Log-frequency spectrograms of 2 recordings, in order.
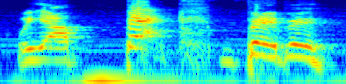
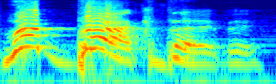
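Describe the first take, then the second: First: It is said in an ordinary natural voice. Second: It is said in a put-on impression voice. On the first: The speaker calls it wrong. "didn't say that right" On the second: The speaker calls it right. "I gotta say that like Tim Curry"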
